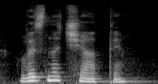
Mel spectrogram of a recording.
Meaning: 1. to determine 2. to define
- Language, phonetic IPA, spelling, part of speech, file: Ukrainian, [ʋeznɐˈt͡ʃate], визначати, verb, Uk-визначати.ogg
